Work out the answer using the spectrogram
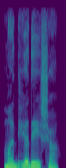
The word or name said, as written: ಮಧ್ಯದೇಶ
